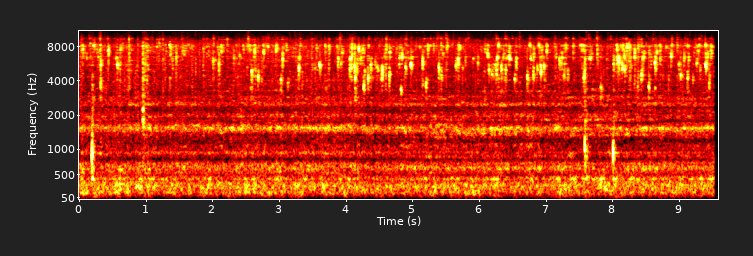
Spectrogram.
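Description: Sliced garlic and red onion sizzling and crackling in hot oil in a metal wok, with a wooden spatula knocking against the pan a few times as it stirs.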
